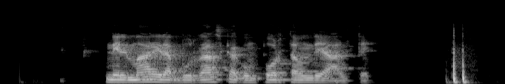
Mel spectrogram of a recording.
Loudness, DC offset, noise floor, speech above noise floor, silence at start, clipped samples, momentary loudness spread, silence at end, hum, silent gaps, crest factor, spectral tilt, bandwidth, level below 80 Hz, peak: -21 LUFS; under 0.1%; -62 dBFS; 41 dB; 1.05 s; under 0.1%; 13 LU; 0.35 s; none; none; 22 dB; -8 dB/octave; 6.6 kHz; -60 dBFS; -2 dBFS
